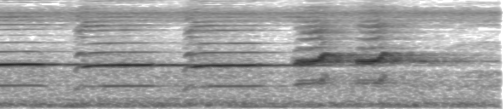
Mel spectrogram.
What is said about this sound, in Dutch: Nee, dit is de kraagparadijsvogel.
